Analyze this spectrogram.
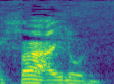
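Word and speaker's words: فَاعِلٌ: However, those two dhammas there are not pronounced if you stop on the word. So if we were reading the word in a sentence and it was in the middle of the sentence, we might say fa'ilun.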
